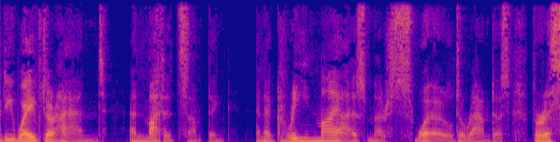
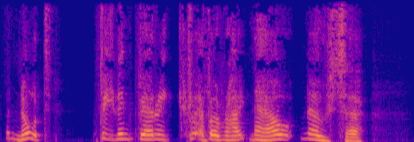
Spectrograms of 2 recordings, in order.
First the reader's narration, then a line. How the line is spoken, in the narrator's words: Thomas choked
